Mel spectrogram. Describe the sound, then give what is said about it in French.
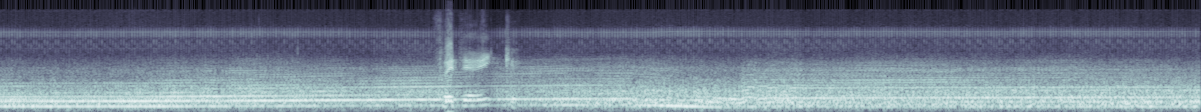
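A car engine roars as it accelerates hard on the Paris ring road, nearly empty apart from trucks, near daybreak. Its pitch climbs steadily, dips at a gear change midway, then rises again, with a brief voice over the din. “Il fonce de plus en plus vite”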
